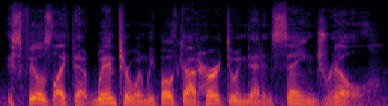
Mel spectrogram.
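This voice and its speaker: A man playing a reflective, plain-spoken wrestler with a husky voice in a video game cutscene. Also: medium pitch, moderate pace, a little mellow, natural voice. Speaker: pro wrestler character.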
